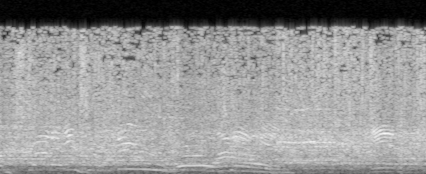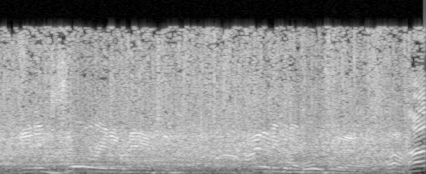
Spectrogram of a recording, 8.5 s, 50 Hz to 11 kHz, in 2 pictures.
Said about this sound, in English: Did you hear the crowd? It sounded like 10,000 people.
